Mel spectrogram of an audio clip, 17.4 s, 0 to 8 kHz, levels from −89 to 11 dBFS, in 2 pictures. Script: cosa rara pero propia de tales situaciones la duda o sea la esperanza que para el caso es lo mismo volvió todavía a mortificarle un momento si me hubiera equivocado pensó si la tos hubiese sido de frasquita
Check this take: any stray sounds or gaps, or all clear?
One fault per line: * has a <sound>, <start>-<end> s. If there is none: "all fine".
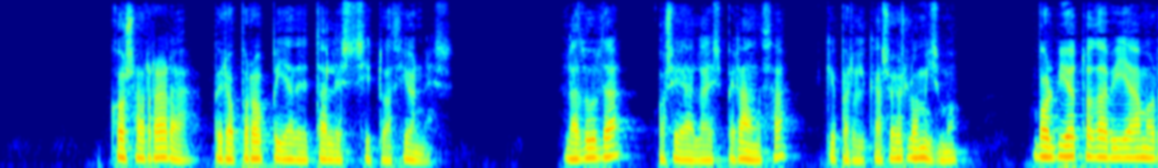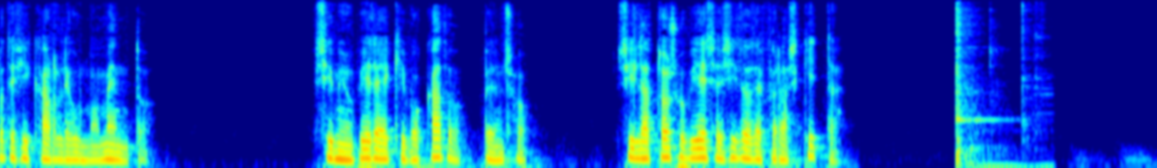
* has a thud, 15.8-16.6 s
